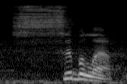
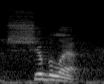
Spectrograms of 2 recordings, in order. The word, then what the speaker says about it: Shibboleth: Well, the Ephraimites had a little bit of a speech impediment, and they couldn't say the SH. They said Sibboleth instead of Shibboleth.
